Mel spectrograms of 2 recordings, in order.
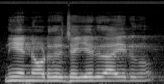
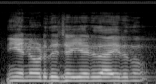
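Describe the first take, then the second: No difference in how they are said.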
